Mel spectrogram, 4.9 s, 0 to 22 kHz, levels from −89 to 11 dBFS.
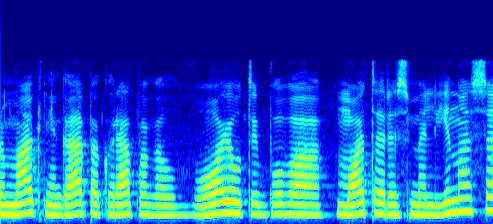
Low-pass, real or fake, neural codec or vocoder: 7.2 kHz; real; none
